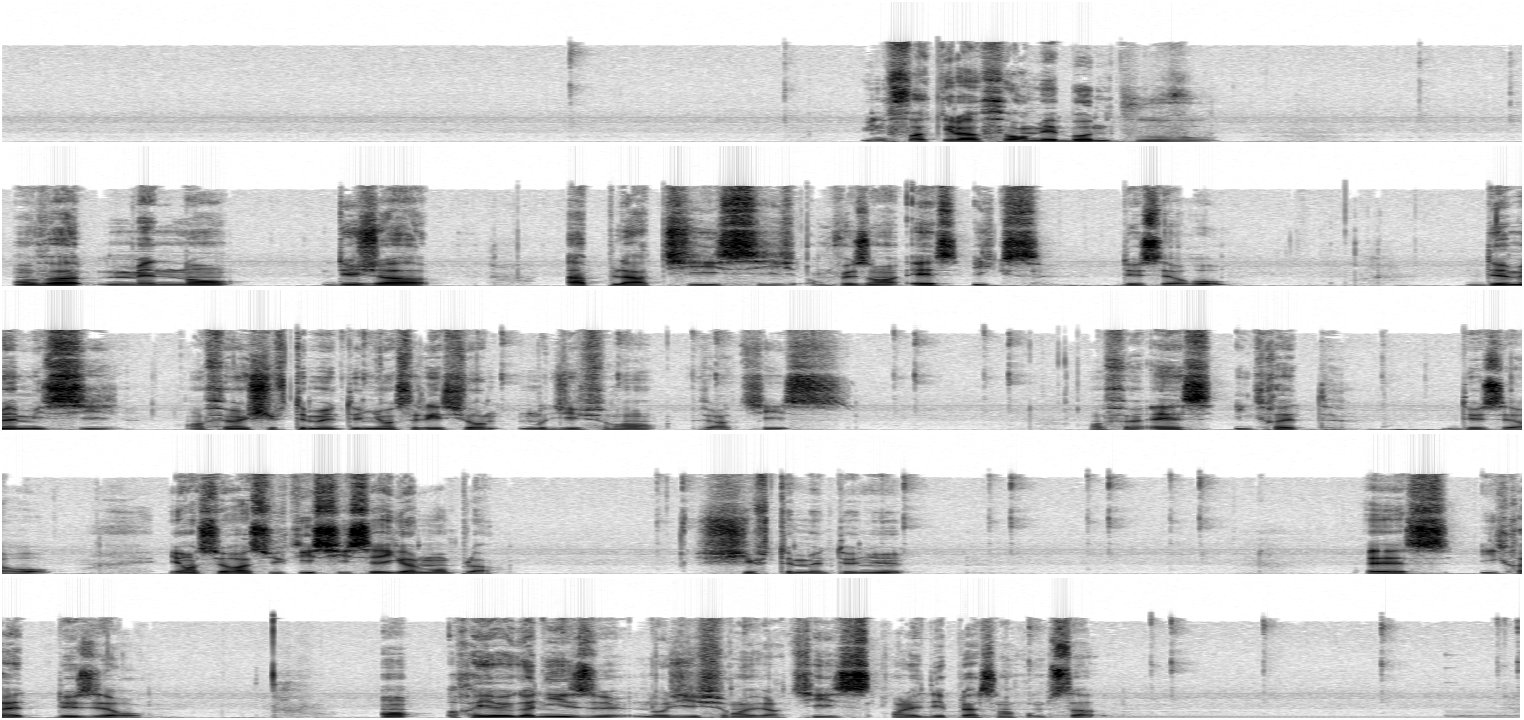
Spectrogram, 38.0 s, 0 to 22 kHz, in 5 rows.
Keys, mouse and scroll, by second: 3.7 scroll down 4, 3.9 middle click, 4.6 Tab, 5.5 KP_1, 6.1 a, 7.1-9.0 middle drag, 9.0 KP_7, 9.4 Tab, 9.9-11.9 scroll up 1, 11.9 s, 15.0 alt+right click, 15.8-16.1 shift+scroll down 1, 16.1-16.5 scroll up 2, 16.8 right click, 17.5 shift+right click, 18.1 shift+right click, 18.6 shift+right click, 19.1 shift+right click, 19.6 shift+right click, 20.1 shift+right click, 20.8 s, 23.2-24.6 shift+scroll up 11, 24.6-26.0 scroll up 1, 26.0 right click, 26.5 shift+right click, 27.2 shift+right click, 27.7 shift+right click, 28.2 shift+right click, 28.6 shift+right click, 29.7 s, 31.7-33.0 shift+scroll up 6, 33.0 right click, 34.1-36.1 drag, 36.1 right click, 36.6-37.8 drag, 37.8 right click.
